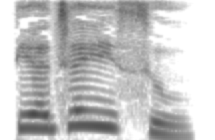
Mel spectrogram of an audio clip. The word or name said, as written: ತ್ಯಜಯಿಸು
